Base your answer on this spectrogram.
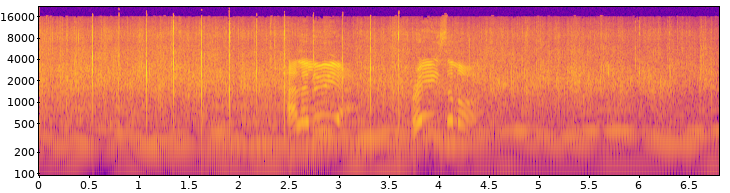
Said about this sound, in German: Give the Lord a mighty hand. Klatscht mal für den Herrn.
